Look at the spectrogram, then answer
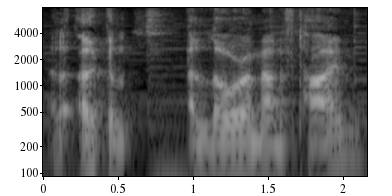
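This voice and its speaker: A man's voice: medium pitch, fairly even intonation, normal speed, natural voice. An earnest young adventurer, played by a man in a tabletop fantasy game. He is polite and awkward, feeling his way through questions in a hesitant, stumbling way over a music bed. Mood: earnest, uncertain.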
